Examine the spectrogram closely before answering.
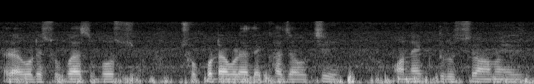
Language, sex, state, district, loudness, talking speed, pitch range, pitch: Odia, male, Odisha, Malkangiri, -20 LUFS, 135 wpm, 115-120 Hz, 120 Hz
